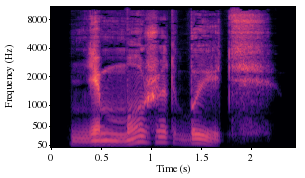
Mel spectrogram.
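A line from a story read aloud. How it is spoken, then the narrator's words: Quiet, deliberate, measured. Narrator (Russian): проговорил он тихо и раздельно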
